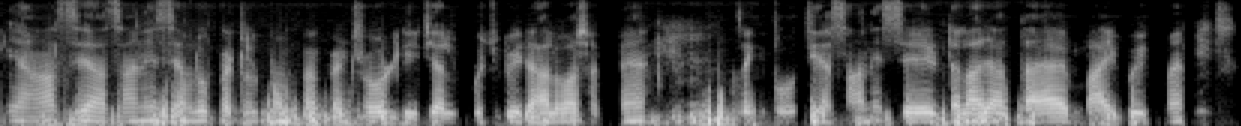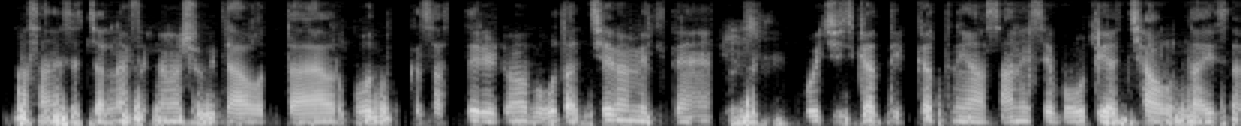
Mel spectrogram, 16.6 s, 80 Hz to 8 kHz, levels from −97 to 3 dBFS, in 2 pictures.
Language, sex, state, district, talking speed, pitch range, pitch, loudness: Hindi, male, Bihar, Darbhanga, 215 wpm, 100-105 Hz, 105 Hz, -21 LUFS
